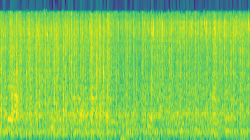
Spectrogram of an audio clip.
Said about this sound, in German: Also eigentlich ein alter Fernschreiber, den wir jetzt hier angekoppelt haben, dass man da SMS hinschicken kann und der druckt die dann aus.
